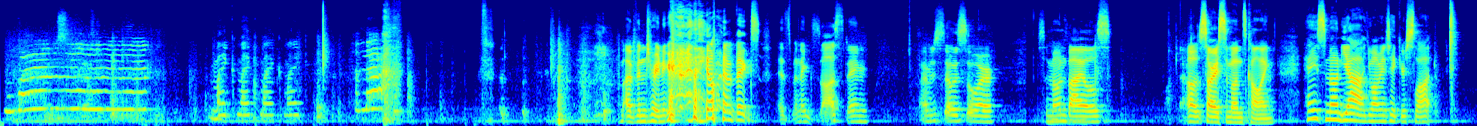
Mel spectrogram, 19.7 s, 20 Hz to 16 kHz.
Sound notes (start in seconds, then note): 4.7 making high-pitched sounds; 6.4 giggles; 9.3 laughs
